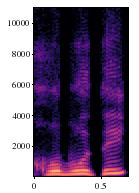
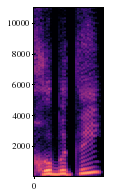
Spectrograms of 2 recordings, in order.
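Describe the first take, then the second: First: A u vowel comes between b and th. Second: The b is followed directly by th. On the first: "ബാഇന് വമ്മ കൊണ്ടും" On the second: "ബാഇന് സുക്കൂന് കൊണ്ടും"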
